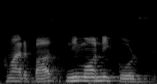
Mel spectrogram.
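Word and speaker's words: mnemonic: Assembly language में क्या होता था, हमारे पास निमोनिक कोड्स, एम से लिखते हैं इसे, एम साइलेंट रहता है, निमोनिक कोड्स, ठीक है।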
